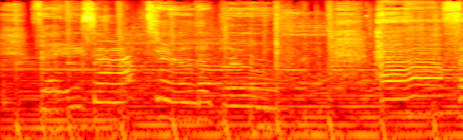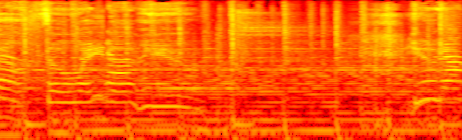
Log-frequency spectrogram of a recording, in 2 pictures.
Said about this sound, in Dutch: Het is een nieuwe versie geworden van hun … en het klinkt zo.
